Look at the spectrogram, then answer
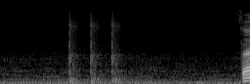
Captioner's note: knocking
